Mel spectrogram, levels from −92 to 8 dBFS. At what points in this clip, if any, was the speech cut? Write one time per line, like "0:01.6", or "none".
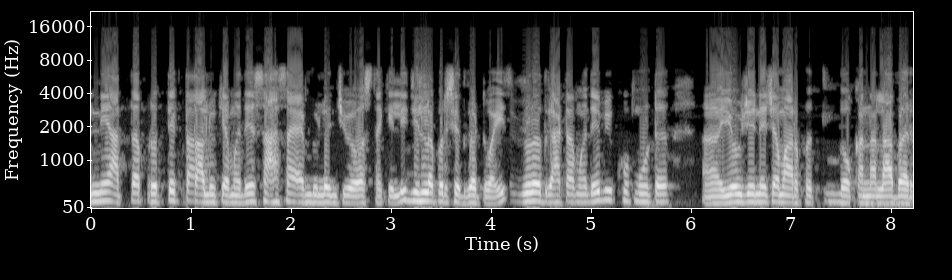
0:01.0
0:04.3

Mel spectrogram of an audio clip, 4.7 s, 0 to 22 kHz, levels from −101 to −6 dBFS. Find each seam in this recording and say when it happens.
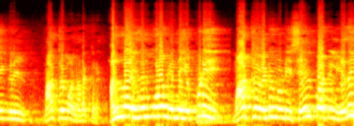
0:01.3
0:03.0

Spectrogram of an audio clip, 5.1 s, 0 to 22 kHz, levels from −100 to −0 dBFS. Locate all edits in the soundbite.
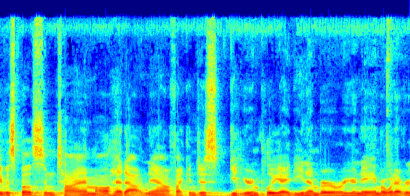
none

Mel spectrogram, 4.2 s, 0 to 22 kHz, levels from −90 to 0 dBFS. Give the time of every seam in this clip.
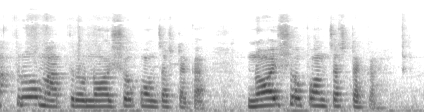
none

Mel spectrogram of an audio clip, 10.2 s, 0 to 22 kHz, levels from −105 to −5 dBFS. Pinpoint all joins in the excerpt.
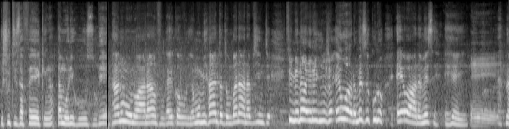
0:01.9

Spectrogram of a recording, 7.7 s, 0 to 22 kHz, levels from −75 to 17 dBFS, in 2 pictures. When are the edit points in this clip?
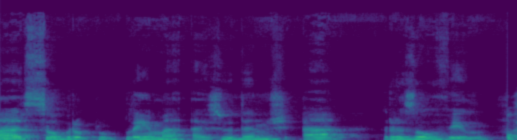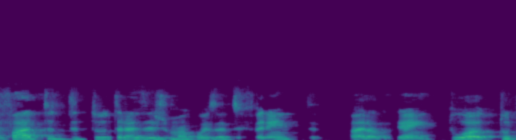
0:03.8

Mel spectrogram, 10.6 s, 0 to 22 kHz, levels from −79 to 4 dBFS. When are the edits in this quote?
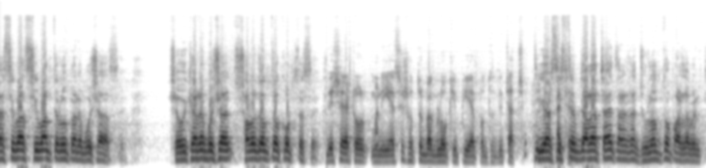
0:04.9
0:08.0

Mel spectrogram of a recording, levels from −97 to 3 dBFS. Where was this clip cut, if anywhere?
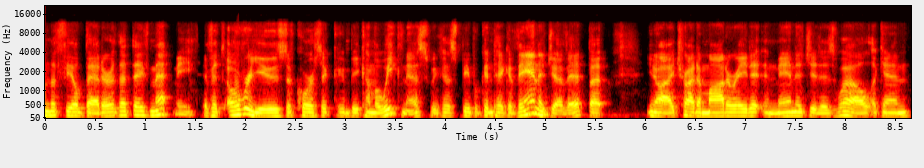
0:01.4

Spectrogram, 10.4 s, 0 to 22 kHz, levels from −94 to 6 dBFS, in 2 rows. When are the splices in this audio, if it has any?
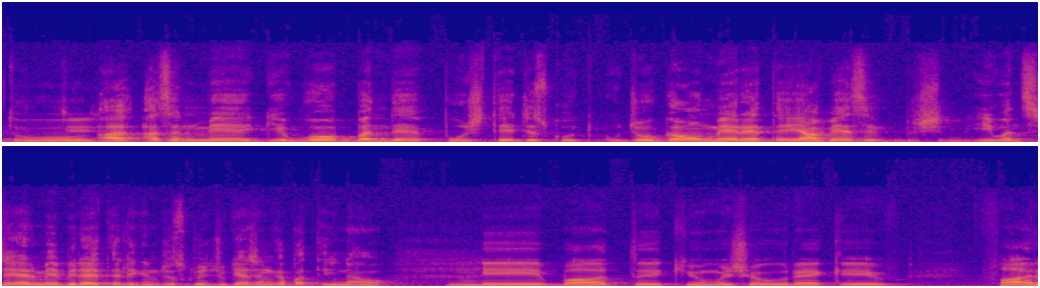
0:07.6

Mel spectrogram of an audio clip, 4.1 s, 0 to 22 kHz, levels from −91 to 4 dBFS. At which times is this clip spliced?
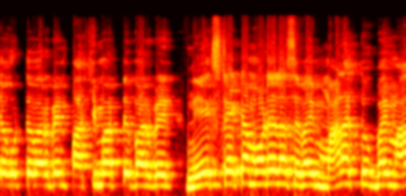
0:01.8

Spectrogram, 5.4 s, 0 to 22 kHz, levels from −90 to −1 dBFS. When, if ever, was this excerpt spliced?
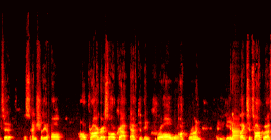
0:01.4
0:04.1

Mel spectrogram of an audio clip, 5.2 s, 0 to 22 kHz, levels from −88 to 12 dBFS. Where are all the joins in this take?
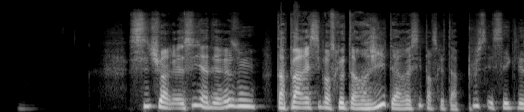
0:03.9

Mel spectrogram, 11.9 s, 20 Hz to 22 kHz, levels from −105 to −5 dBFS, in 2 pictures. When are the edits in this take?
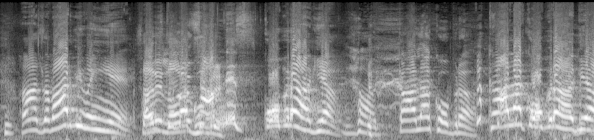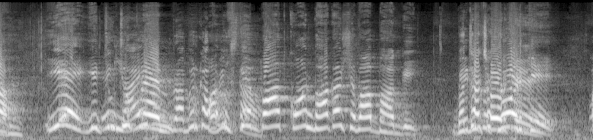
0:01.3

